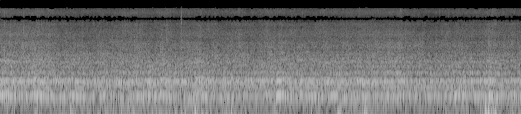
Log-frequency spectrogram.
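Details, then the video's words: Pollinating bees give a continuous low hum, an even drone with layered overtones that barely wavers, and a slight swell near the end. "Bees pollinate"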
